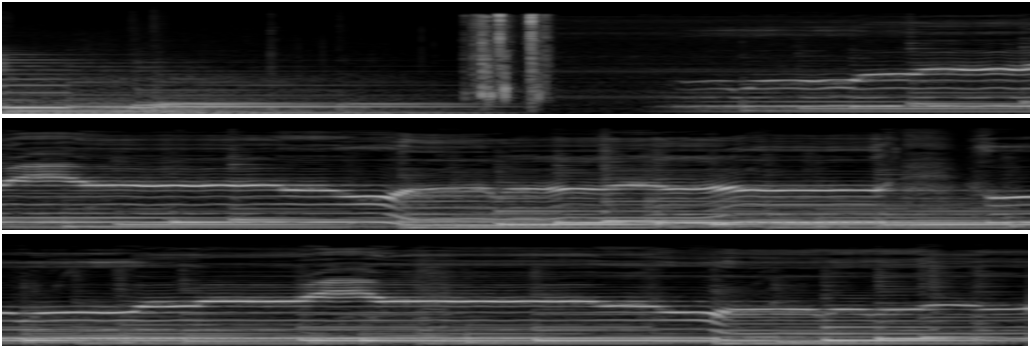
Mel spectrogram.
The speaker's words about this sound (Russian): То, что она делает, называется абертональное пение. Это такая техника, когда певец берет две ноты одновременно.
